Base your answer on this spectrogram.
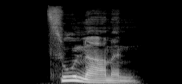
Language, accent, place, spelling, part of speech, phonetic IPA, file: German, Germany, Berlin, zunahmen, verb, [ˈt͡suːˌnaːmən], De-zunahmen.ogg
- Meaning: first/third-person plural dependent preterite of zunehmen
